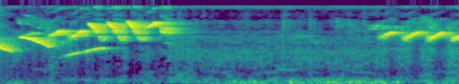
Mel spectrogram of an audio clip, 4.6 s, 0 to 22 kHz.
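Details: Green-winged saltator, "3 notas boi" song style: a sweeping run of bright whistled notes climbing in pitch, a quiet gap of about two seconds, then a similar ringing phrase starting again.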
